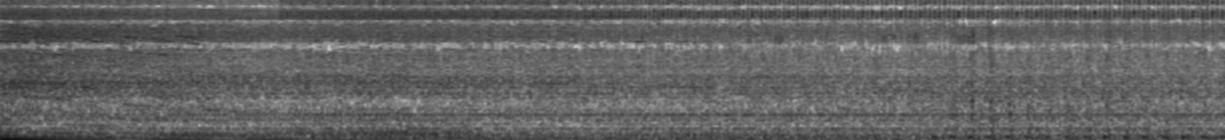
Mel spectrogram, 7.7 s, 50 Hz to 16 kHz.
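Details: 2010 third-generation Toyota Prius petrol engine idling with a rough, rapid low knock, overheating damage after the electric water pump failed, code P261B, check engine light repeatedly cleared and ignored.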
